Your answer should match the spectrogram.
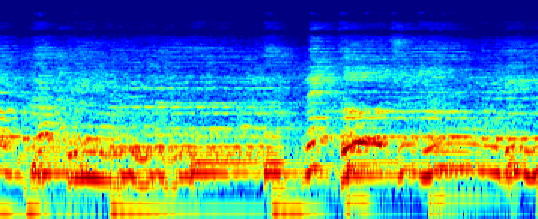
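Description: Live tamburica music: a Croatian tambura ensemble strumming and plucking over a steady bass, with male voices singing.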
